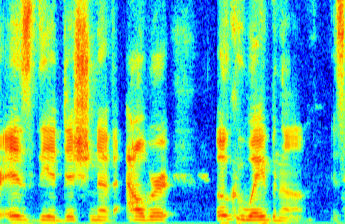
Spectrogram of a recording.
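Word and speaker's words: Okwuegbunam: this year there is the addition of Albert Okuwebunam, is how you say that, but we're just going to go with Albert O.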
